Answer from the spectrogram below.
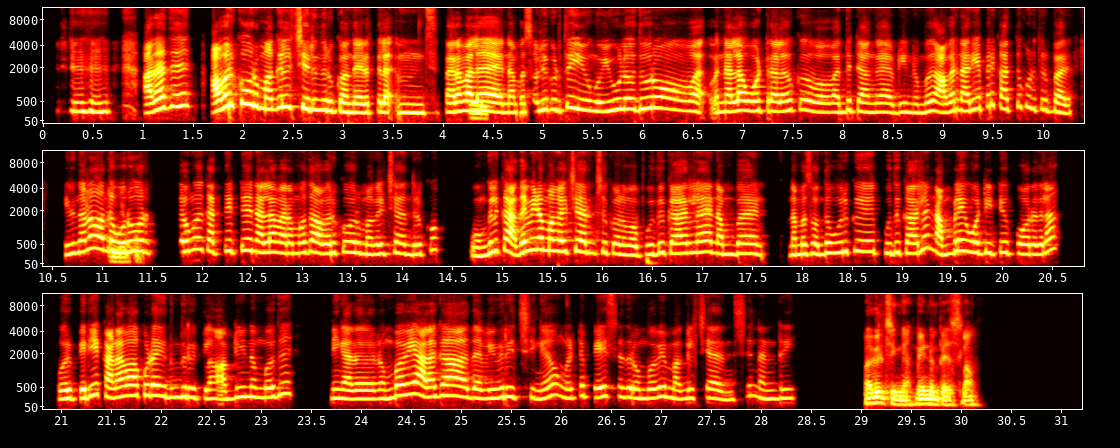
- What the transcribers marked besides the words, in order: chuckle; other noise; "இருந்திருக்கும்" said as "இருந்துச்சிக்கோனும்"; other background noise
- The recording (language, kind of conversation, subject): Tamil, podcast, பயத்தை சாதனையாக மாற்றிய அனுபவம் உண்டா?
